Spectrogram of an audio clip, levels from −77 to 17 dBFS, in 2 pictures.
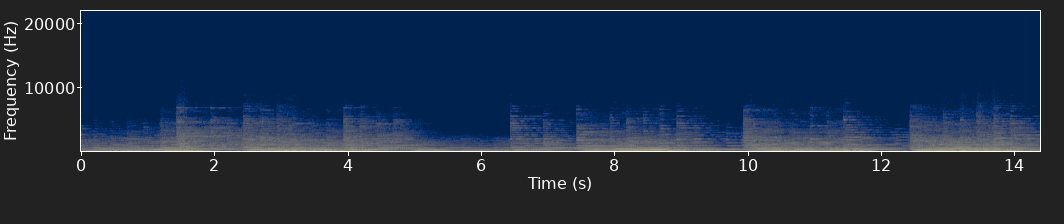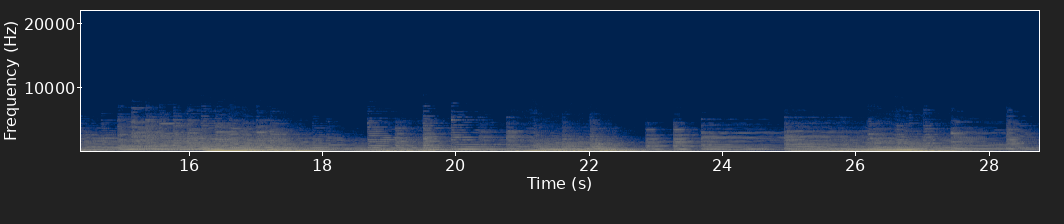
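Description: No technical faults are audible.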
